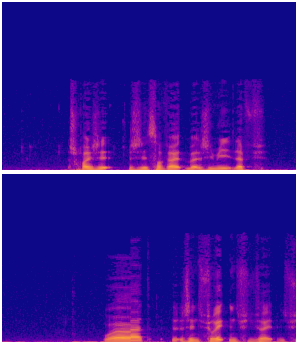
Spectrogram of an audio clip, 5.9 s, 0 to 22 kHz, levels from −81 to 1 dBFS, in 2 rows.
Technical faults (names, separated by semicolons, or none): section at the wrong speed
